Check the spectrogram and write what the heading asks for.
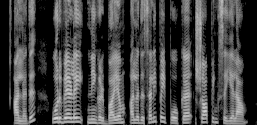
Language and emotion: Tamil, neutral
